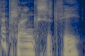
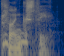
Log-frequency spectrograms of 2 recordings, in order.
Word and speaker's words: Planxty: People couldn't pronounce it. Some people would say Planxty. There was Planxity, Playtex, Plantex. It took a year or so before people got the head around Planxty.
